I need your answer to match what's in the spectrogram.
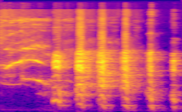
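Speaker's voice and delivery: high-pitched burst of laughter. Real, not acted. To the listeners after the fish story, a high burst of laughter. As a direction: crack up high at your own story.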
